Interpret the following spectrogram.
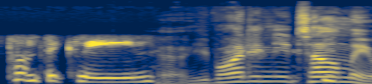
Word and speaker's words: Pontyclun: Did I pronounce that correctly? It's Pontyclun.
